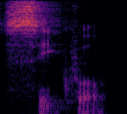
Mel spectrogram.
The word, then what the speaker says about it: SQL: to do that you probably want to use sql often pronounced sql sql is the industry standard language for querying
